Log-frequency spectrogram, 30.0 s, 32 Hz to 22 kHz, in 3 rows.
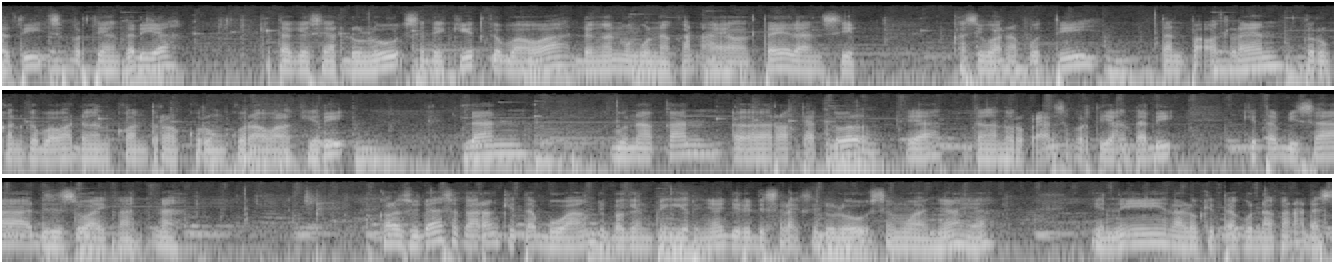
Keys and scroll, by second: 7.2 d, 10.9 ctrl+[, 13.4 r, 21.2 v, 23.0 space, 27.3 ctrl+z.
